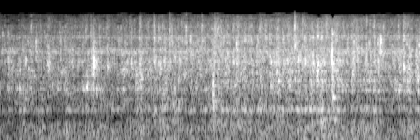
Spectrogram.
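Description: Water running steadily into a drum used for spraying, an even rushing pour at close range with no talk over it.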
